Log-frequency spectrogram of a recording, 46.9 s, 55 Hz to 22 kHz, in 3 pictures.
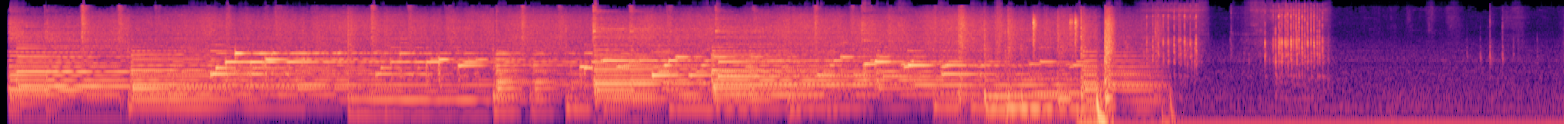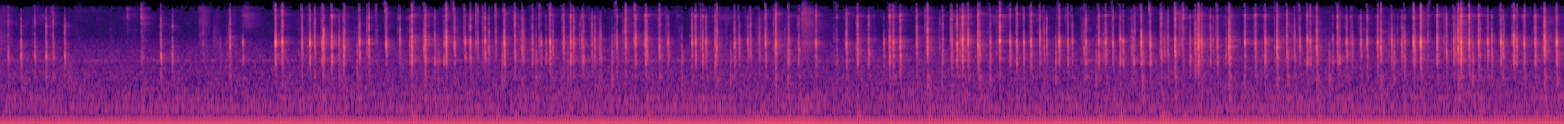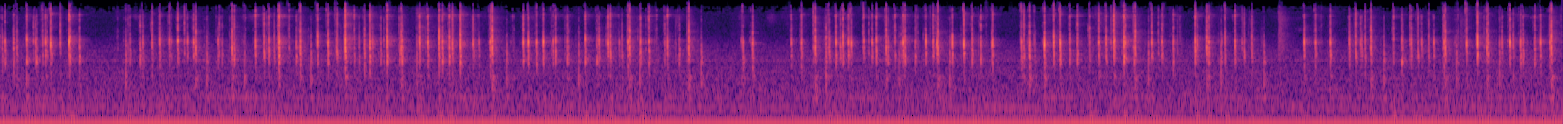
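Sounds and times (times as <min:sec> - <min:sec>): mechanical keyboard typing: 0:10.3 - 0:13.3, 0:15.7 - 0:16.4, 0:17.2 - 0:46.9.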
